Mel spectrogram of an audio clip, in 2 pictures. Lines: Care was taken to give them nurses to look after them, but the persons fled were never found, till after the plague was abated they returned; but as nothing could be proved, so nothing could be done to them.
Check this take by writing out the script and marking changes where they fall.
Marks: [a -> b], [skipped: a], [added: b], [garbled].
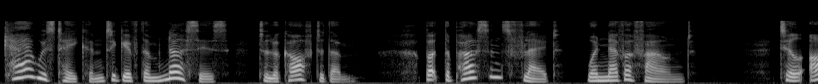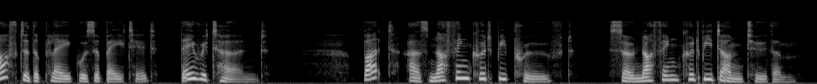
Care was taken to give them nurses to look after them, but the persons fled were never found, till after the plague was abated they returned; but as nothing could be proved, so nothing could be done to them.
